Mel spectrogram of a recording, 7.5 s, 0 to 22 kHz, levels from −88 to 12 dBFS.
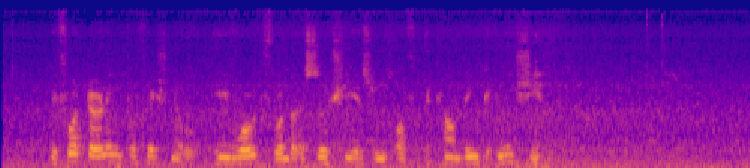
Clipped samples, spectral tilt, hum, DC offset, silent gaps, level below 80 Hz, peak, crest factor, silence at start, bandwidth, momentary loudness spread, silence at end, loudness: under 0.1%; -7 dB/octave; none; under 0.1%; none; -40 dBFS; -2 dBFS; 18 dB; 0.05 s; 17 kHz; 23 LU; 0 s; -21 LUFS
